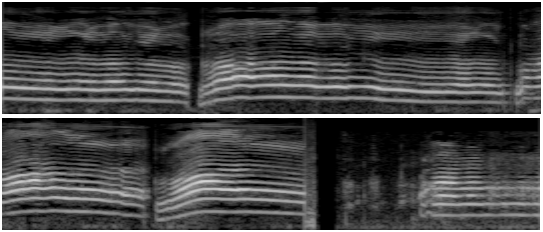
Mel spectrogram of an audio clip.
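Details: Sustained cat yowling in several long, loud wails that sweep upward at their start and then sag slowly. Short gaps separate the calls, and a final shorter wail follows a brief silence.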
